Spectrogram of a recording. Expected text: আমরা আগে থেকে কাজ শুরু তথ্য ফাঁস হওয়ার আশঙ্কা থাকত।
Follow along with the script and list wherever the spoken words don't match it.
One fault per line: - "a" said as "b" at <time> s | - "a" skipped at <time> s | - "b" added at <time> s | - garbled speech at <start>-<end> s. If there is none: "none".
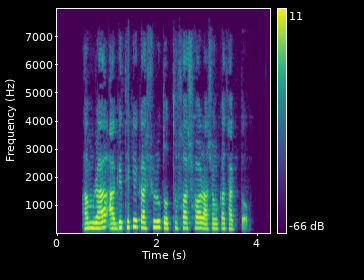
none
